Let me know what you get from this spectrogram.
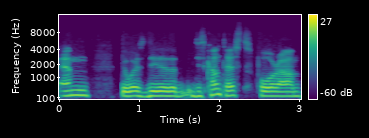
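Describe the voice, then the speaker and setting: A French accent colors the speech. It moves at a moderate pace. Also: man. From France, near Paris. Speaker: film composer. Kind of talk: podcast interview. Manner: halting, many fillers and restarts.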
